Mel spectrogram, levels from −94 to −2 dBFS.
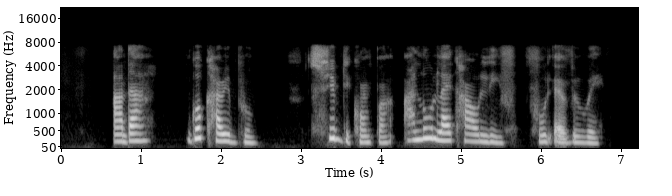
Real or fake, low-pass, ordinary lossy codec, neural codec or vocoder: fake; 7.2 kHz; none; codec, 16 kHz, 2 kbps, FunCodec, trained on Chinese and English, 25 frames a second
